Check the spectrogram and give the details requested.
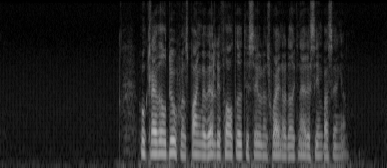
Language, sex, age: Swedish, male, 40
